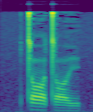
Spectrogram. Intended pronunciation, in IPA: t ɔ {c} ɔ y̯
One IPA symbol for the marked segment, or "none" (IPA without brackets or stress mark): t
